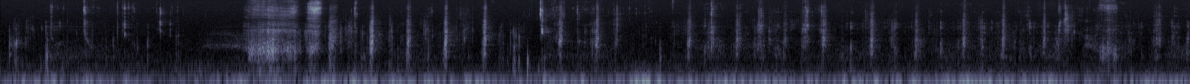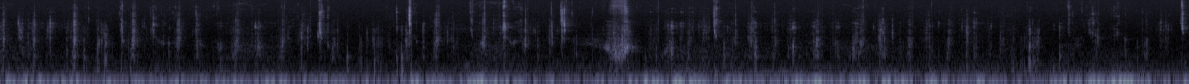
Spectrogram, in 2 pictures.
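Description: Close-miked wet chewing and biting of spicy stew: enoki mushrooms, beef large intestine (daechang) and rice. Quick moist clicks and smacks run throughout, with two louder wet noises, one about three seconds in and one past twenty seconds.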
